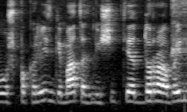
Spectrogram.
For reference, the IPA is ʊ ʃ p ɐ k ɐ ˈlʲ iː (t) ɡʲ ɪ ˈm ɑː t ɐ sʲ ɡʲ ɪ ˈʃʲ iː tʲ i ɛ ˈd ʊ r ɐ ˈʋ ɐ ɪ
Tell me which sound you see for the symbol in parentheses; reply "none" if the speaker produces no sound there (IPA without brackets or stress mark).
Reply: s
